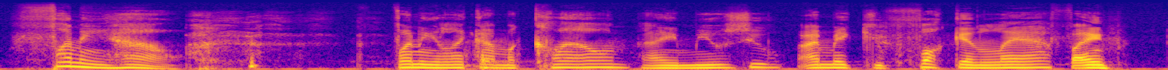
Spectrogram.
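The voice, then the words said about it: Imitates another person's voice. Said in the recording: “give me your best Joe Pesci impression.”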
